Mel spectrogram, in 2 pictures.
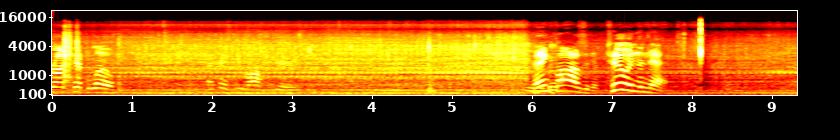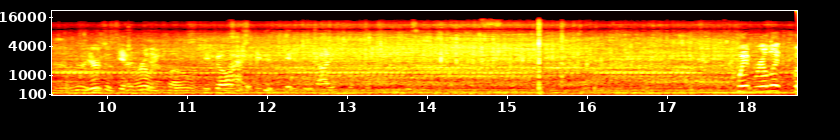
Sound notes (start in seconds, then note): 0.0 boat engine idling; 4.1 boat engine idling; 8.8 click; 10.3 boat engine idling; 13.3 boat engine idling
